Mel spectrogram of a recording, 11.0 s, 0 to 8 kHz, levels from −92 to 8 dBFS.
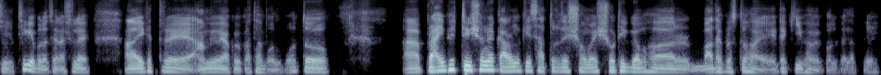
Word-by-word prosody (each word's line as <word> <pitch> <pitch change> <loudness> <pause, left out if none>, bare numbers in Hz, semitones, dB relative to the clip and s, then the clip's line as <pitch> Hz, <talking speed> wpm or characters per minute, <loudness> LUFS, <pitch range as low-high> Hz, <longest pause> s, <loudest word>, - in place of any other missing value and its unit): জ্বী, 100 - -6 0.2
ঠিকই 150 -3 +2
বলেছেন। 85 +2 -5
আসলে 100 -1 -3 0.6
আ - - +2
এক্ষেত্রে 110 +3 -3 0.4
আমিও 95 +2 -2
একই 85 +1 -7
কথা 85 +3 -7
বলবো। 75 +1 -11 0.2
তো - - +1 1.2
আ - - +1 0.2
প্রাইভেট 130 +7 +7
টিউশনের 140 0 +7
কারণ 115 +1 +4
কি 120 - +1
ছাত্রদের 110 0 -2
সময়ের 105 0 -1
সঠিক 110 0 0
ব্যবহার 95 -2 0 0.4
বাধাগ্রস্ত 100 +4 -2
হয় 80 -7 -3
এটা 85 +4 -7
কীভাবে 85 -5 -6
বলবেন - - -14
আপনি? - - -16
100 Hz, 140 wpm, -23 LUFS, 90-110 Hz, 1.2 s, প্রাইভেট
